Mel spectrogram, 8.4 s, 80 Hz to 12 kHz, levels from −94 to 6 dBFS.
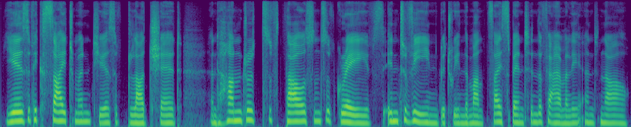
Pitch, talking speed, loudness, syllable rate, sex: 170 Hz, 165 wpm, -19 LUFS, 4.6 syllables/s, female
